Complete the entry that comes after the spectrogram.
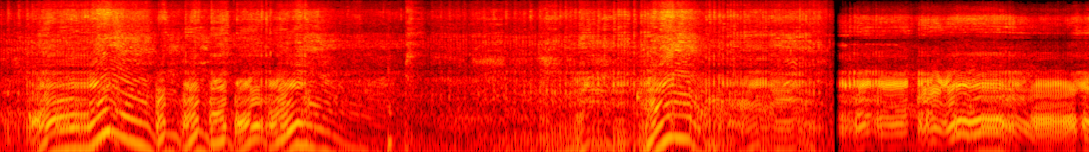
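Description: Enduro dirt bike engine being ridden, its pitch rising and falling over and over as the throttle is opened and closed. About ten seconds in the sound cuts off abruptly and picks up again with an engine held at a higher, steadier pitch.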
